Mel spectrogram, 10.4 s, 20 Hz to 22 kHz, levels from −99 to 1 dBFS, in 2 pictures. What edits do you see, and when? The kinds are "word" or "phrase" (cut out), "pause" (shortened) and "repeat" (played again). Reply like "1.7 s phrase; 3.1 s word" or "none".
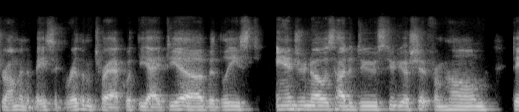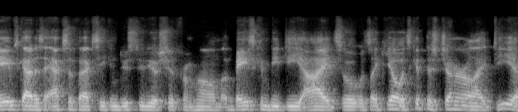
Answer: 2.7 s pause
